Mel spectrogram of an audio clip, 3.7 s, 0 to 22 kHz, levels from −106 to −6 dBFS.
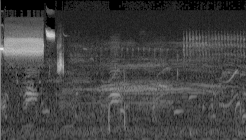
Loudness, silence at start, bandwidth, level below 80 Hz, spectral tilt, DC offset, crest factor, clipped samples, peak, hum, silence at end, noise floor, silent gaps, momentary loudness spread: -23 LUFS; 0 s; over 20 kHz; -80 dBFS; 5 dB/octave; under 0.1%; 22 dB; under 0.1%; -8 dBFS; none; 1.95 s; -60 dBFS; none; 14 LU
